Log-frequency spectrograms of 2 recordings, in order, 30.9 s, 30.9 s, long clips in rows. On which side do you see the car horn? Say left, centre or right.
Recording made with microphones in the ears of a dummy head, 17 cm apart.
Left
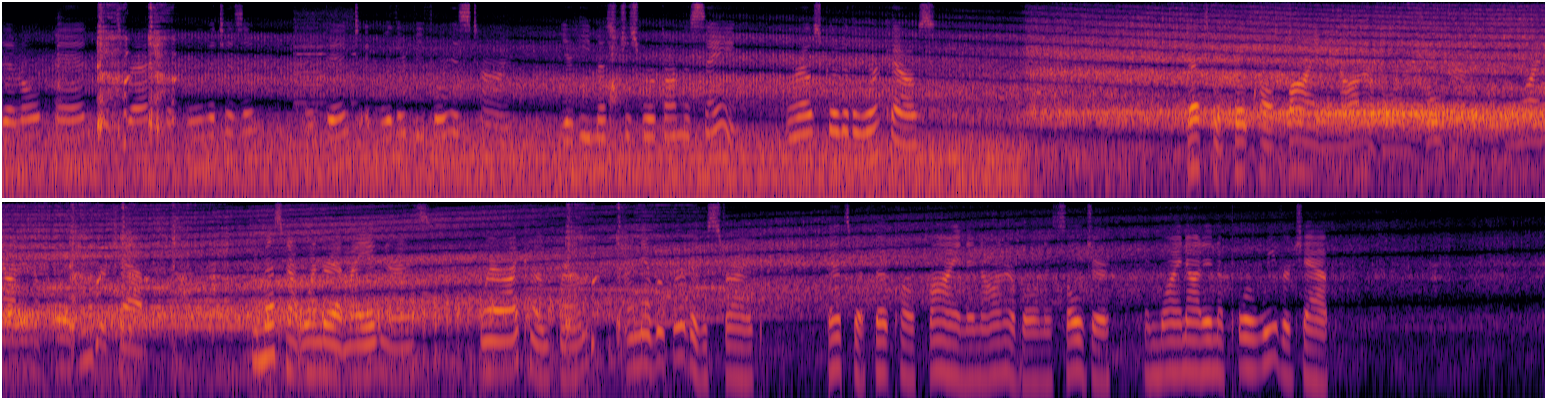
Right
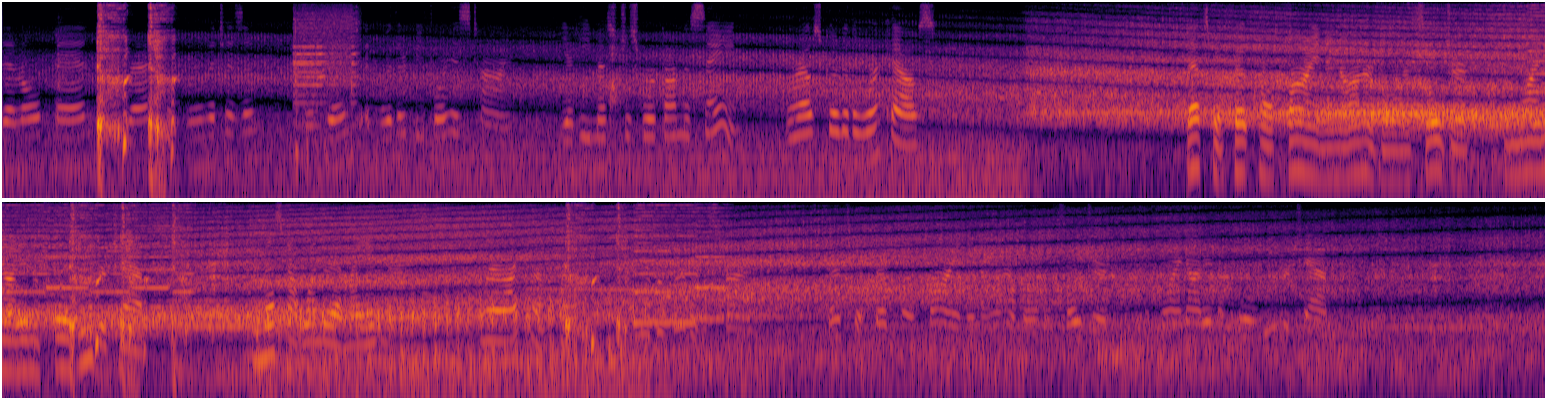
right.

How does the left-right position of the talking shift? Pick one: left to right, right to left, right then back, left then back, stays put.
right then back.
